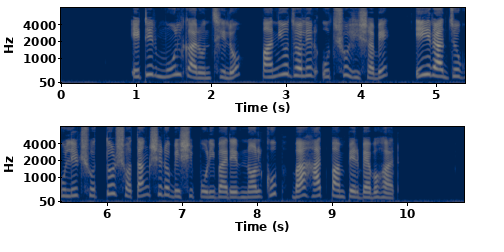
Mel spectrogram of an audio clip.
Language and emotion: Bengali, neutral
